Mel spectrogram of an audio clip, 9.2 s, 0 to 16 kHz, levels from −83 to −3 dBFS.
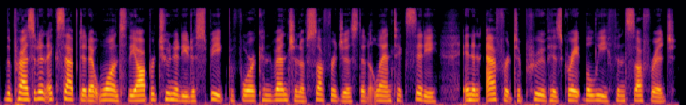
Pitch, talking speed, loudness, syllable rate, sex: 180 Hz, 175 wpm, -19 LUFS, 5.7 syllables/s, female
